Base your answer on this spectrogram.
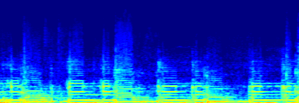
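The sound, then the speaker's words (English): A bass guitar plays in a conventional style: loud, clean, repeating notes in a steady rhythmic pattern with full low harmonics. No voices are heard. “Well, the basic difference is that most bass players sound like this.”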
